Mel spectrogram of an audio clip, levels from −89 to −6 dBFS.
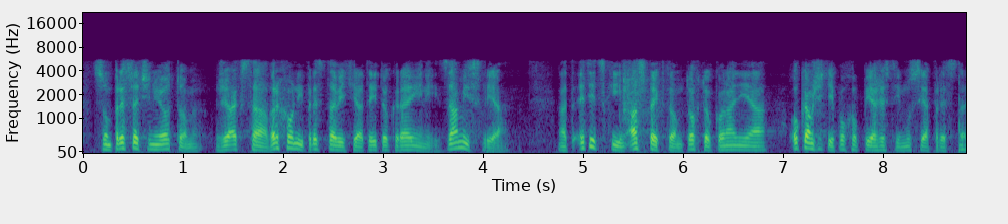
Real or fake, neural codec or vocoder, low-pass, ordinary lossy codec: real; none; 5.4 kHz; Opus, 24 kbps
